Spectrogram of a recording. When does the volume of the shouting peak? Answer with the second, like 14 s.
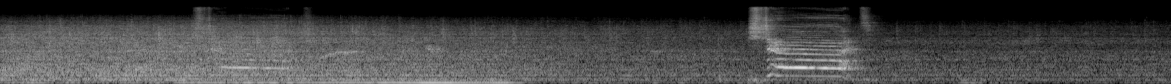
8 s.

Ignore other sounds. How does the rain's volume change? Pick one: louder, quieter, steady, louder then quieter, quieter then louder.
quieter.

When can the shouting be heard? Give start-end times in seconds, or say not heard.
1.9-2.9, 7.5-8.7.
